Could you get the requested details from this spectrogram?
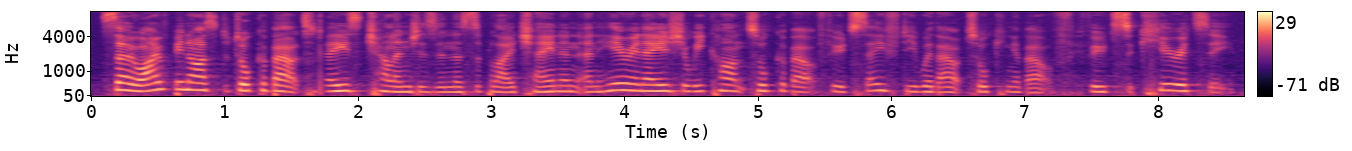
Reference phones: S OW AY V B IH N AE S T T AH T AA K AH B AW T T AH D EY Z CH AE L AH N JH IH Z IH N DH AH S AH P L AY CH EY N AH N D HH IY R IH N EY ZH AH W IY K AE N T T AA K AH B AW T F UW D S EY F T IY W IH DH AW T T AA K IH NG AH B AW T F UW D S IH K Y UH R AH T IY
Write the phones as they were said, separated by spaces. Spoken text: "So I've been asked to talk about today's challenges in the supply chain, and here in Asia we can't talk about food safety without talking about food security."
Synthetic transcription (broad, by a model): S OW AY V B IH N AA S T T AH T AA K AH B AW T T AH D EY Z CH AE L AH N JH IH Z IH N DH AH S AH P L AY CH EY N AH N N HH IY R IH N EY ZH AH W IY K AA N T T AA K AH B AW T F UW D S EY F T IY W IH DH AW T T AA K IH NG AH B AW T F UW D S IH K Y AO R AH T IY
